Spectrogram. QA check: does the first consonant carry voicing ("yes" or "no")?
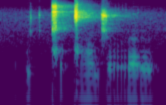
yes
